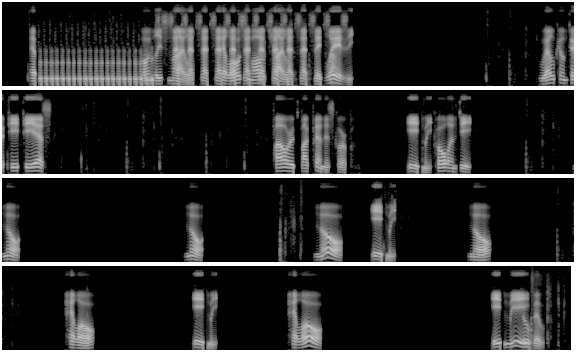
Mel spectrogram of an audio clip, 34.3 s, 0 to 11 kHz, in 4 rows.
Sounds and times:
Speech synthesizer: 1.9 - 5.3, 8.1 - 9.3, 12.7 - 13.9, 14.7 - 15.6, 17.2 - 17.4, 19.9 - 20.2, 21.9 - 23.1, 24.2 - 24.5, 26.7 - 27.2, 28.6 - 29.0, 30.0 - 30.6, 33.1 - 33.9.

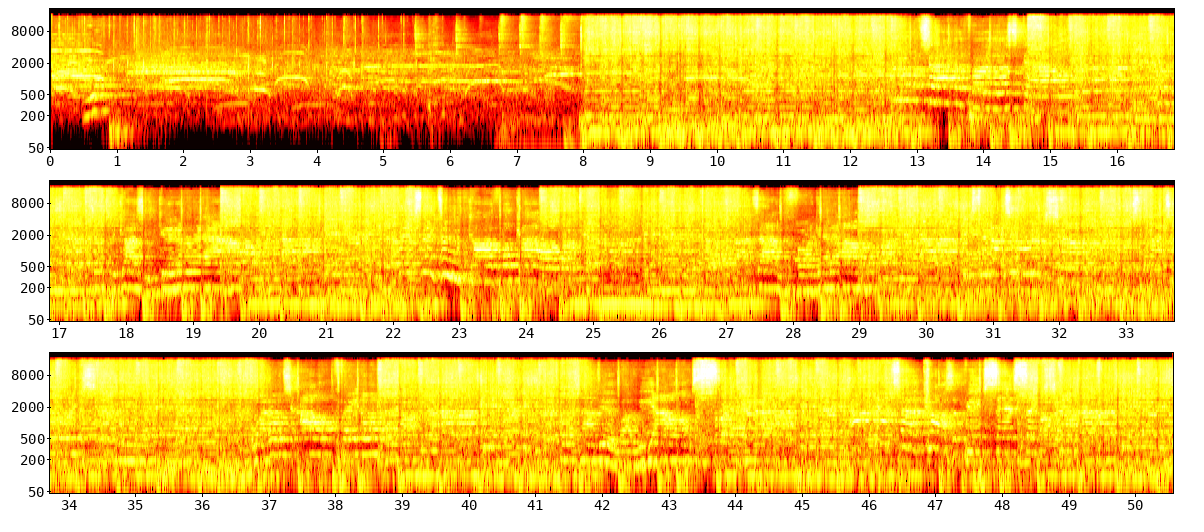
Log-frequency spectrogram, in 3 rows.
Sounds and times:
Music: 3.7 - 50.5.

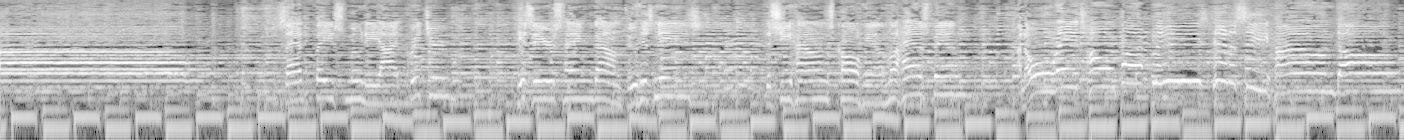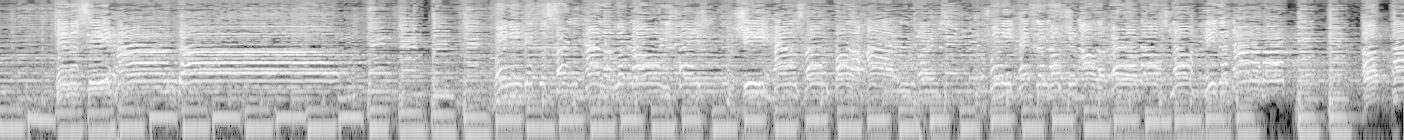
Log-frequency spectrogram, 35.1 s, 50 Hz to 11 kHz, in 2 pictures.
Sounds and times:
Bluegrass: 0.0 - 35.1.

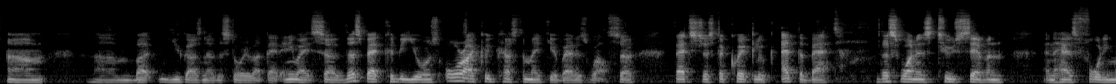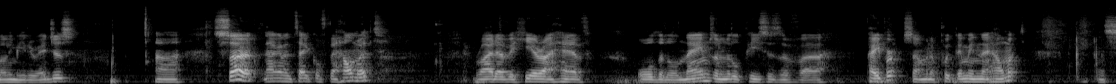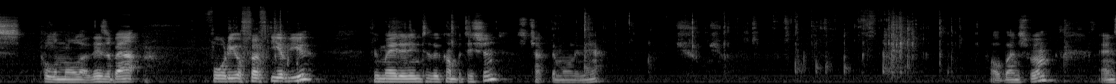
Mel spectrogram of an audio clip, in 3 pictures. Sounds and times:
Speech: 0.0 - 12.0, 12.6 - 15.1, 15.9 - 21.4, 22.1 - 23.8, 24.4 - 28.4, 32.2 - 33.4.

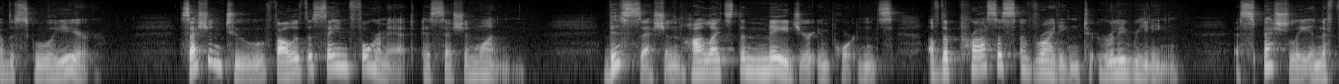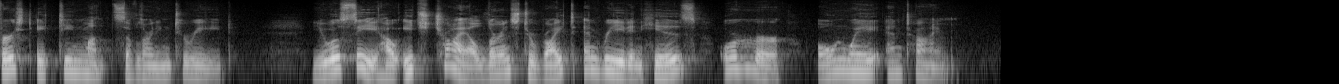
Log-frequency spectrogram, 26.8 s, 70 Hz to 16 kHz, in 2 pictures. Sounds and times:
Speech: 0.0 - 1.0, 1.8 - 5.3, 6.1 - 11.8, 12.4 - 15.8, 16.5 - 23.0.

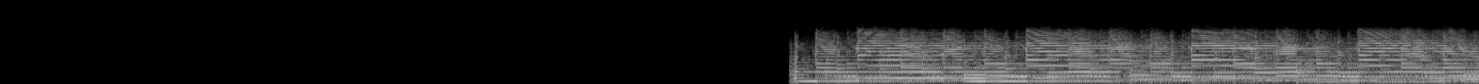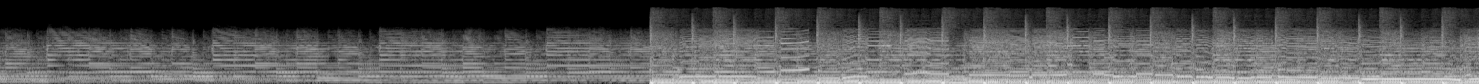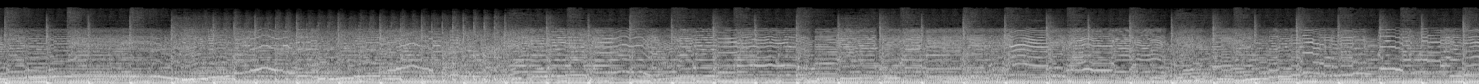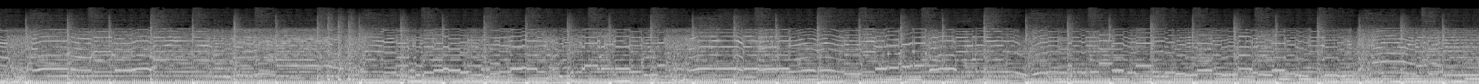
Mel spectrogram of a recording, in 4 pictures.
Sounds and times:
Electric guitar: 7.9 - 59.1.

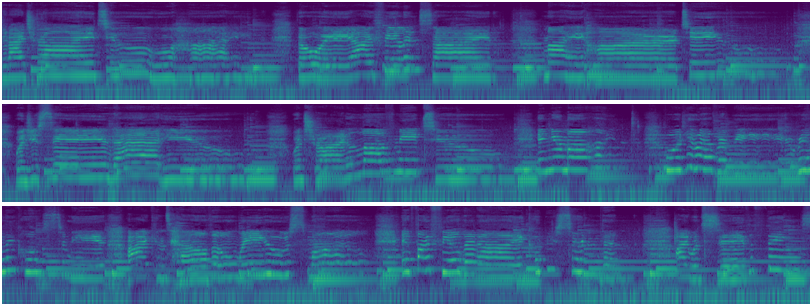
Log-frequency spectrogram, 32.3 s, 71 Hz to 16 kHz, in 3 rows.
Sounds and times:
Music: 0.0 - 32.3.

